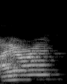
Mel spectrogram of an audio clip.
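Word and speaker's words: Irion: Iron.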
